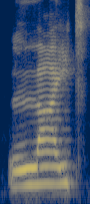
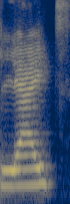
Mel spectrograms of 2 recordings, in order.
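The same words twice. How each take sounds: First: The l is hard, with the tongue not flattened. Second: The l is soft, with the tongue flattened. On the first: The speaker calls it right. "It's always me, li, light" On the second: The speaker calls it wrong. "but it's not light"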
